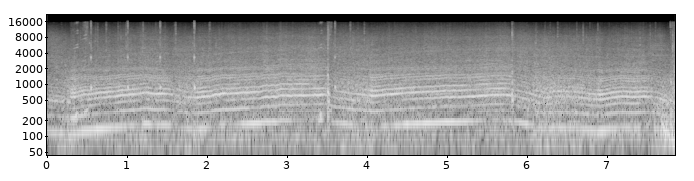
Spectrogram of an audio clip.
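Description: Tyres skid and crunch over loose gravel.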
